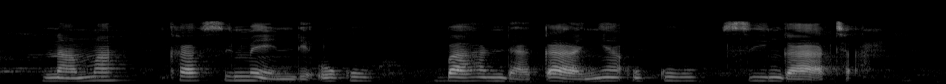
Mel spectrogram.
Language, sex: Zulu, female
